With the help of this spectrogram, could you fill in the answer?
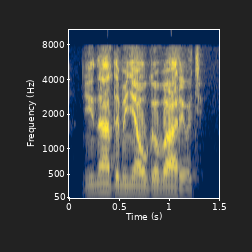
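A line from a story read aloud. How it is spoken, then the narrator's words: Angry. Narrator (Russian): сердито отмахивался он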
